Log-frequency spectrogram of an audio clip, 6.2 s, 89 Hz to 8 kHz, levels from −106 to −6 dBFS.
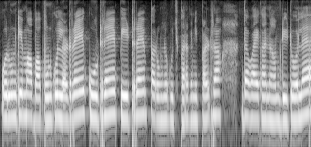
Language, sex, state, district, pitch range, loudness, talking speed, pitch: Hindi, female, Rajasthan, Jaipur, 205-230 Hz, -14 LUFS, 220 wpm, 215 Hz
